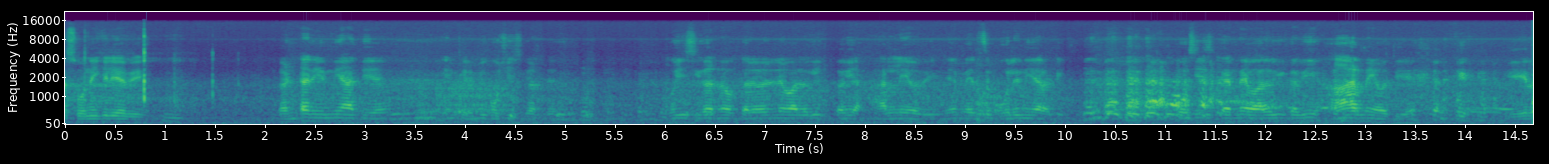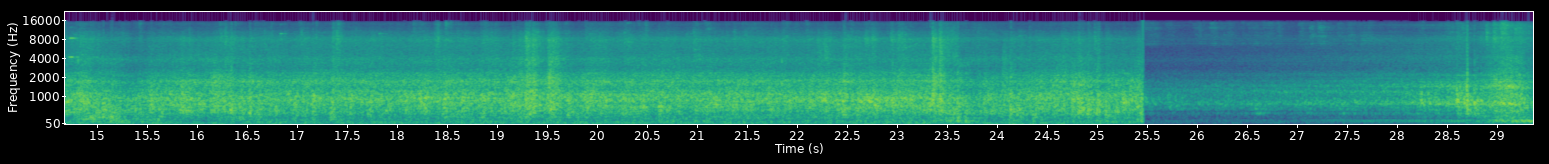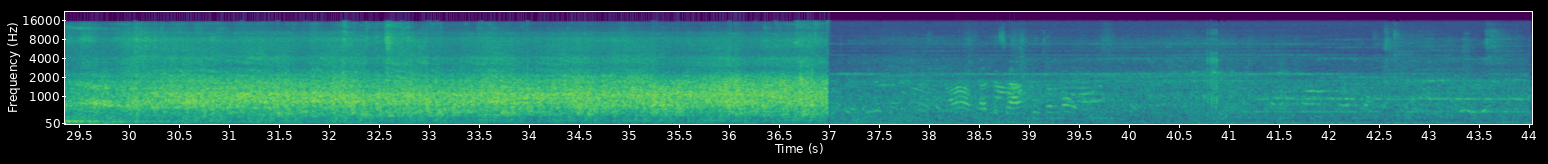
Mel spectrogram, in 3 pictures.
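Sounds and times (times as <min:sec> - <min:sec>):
train wheels rumbling on rails: 0:13.5 - 0:25.5, 0:26.4 - 0:44.0.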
